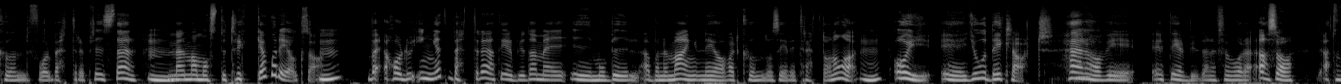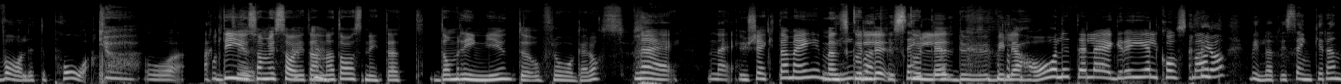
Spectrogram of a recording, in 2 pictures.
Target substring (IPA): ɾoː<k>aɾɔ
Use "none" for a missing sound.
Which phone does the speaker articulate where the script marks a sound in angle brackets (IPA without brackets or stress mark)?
ɡ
